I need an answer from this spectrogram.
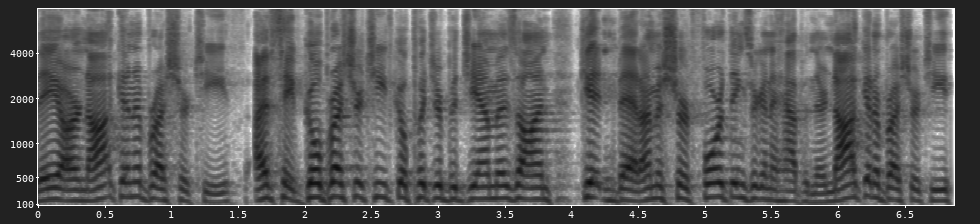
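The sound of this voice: An unforced reading voice with ordinary pitch variation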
